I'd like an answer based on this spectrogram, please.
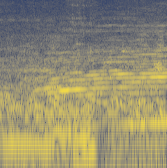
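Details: Young water buffalo calves for rearing, at the Cholakkal market in Payyanad, Manjeri, Kerala: a low, moaning call holds a steady pitch, then dips and swings back up in a short glide, over market chatter and a low vehicle hum.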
